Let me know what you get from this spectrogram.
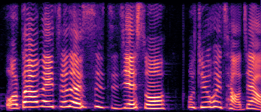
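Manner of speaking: high, loud voice bubbling up from laughter; amused squeal. Real, not acted. Laughing as she retells the prediction. (笑着高声转述)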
